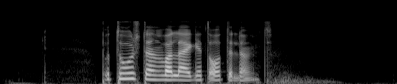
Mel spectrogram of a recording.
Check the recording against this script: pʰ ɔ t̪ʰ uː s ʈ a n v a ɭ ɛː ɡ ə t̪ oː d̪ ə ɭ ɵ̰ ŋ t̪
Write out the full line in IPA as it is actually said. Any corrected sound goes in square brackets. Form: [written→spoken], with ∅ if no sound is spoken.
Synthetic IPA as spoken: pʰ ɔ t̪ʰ uː [s→ʂ] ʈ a n v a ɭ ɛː ɡ ə t̪ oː [d̪→t̪] ə ɭ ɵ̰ ŋ t̪

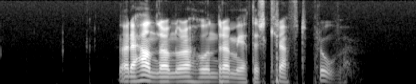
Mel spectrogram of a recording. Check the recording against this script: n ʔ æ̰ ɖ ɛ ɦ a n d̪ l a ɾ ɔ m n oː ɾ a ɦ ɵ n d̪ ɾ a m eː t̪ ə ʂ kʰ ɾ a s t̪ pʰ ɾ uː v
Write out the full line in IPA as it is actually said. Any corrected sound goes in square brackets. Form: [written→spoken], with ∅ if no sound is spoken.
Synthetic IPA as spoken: n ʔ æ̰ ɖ ɛ ɦ a n d̪ l a ɾ ɔ m n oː ɾ a ɦ ɵ n d̪ ɾ a m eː t̪ ə ʂ kʰ ɾ a [s→f] t̪ pʰ ɾ uː v

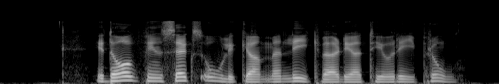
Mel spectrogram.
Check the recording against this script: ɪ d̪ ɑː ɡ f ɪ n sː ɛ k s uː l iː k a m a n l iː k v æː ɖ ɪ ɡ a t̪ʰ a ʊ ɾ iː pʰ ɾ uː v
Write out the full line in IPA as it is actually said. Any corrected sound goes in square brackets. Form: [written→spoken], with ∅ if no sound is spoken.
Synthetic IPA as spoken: ɪ d̪ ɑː ɡ f ɪ n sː ɛ k s uː l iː k a m [a→ɛ] n l iː k v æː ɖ ɪ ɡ a t̪ʰ [a→ɛ] ʊ ɾ iː pʰ ɾ uː v

